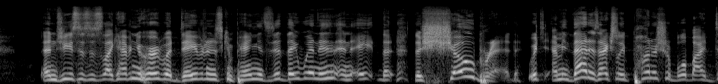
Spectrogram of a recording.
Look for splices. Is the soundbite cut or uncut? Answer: cut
